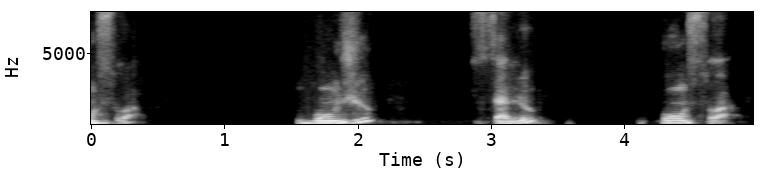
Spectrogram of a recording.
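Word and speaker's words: bonsoir: আপনাকে তখন বলতে হবে বো সোয়া। ওয়াই থাকলে ওয়া, বো সোয়া। বো সোয়া মানে হচ্ছে গুড ইভিনিং। বো সোয়া, গুড ইভিনিং, বো সোয়া। বনজু, স্যালু, বো সোয়া, বো সোয়া।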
